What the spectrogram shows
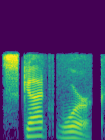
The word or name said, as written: scut work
